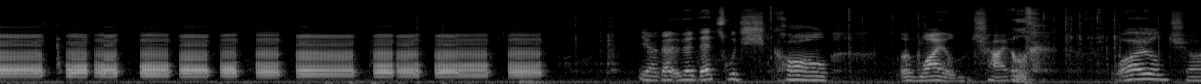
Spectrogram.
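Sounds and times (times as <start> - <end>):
electronic toy instrument melody: 0.0 - 5.5.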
